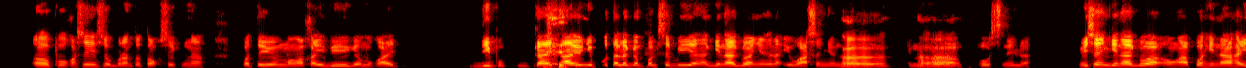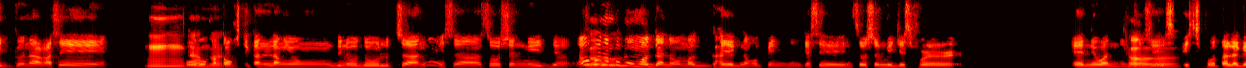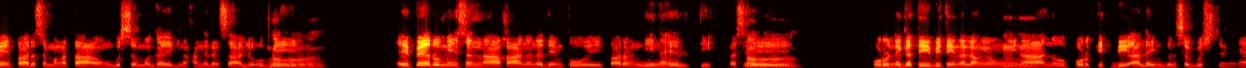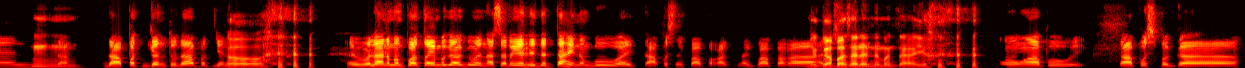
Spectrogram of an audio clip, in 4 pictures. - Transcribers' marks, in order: chuckle; laugh; laugh
- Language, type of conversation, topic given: Filipino, unstructured, Paano mo tinitingnan ang epekto ng social media sa kalusugan ng isip?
